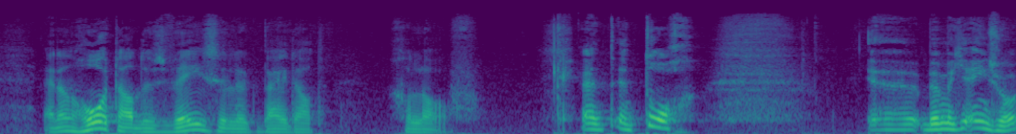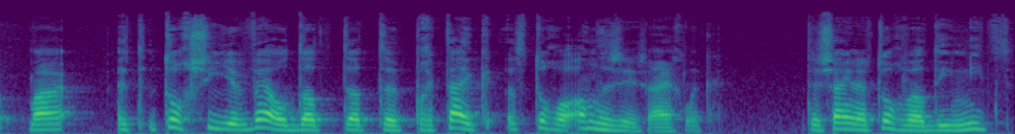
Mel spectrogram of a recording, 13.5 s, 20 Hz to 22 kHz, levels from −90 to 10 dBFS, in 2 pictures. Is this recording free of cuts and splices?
yes; 0 cuts

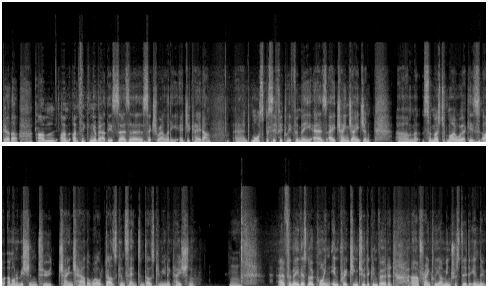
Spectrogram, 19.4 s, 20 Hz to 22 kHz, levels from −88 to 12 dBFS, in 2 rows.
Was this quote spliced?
no; 0 cuts

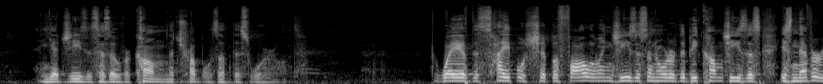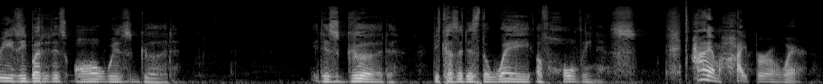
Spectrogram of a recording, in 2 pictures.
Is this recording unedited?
no; 2 cuts; at 7.2 s, 15.0 s

